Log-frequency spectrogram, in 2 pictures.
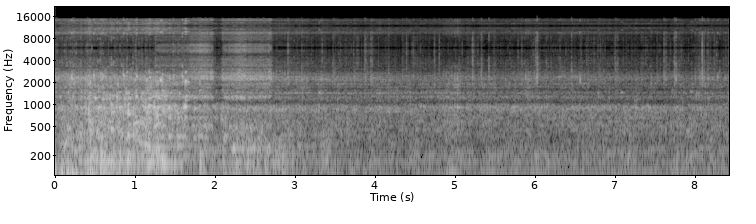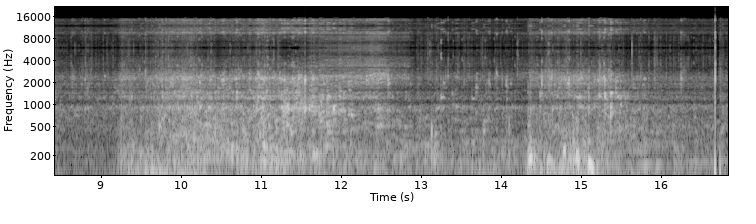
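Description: Scuba diver's exhaled bubbles gurgling out of the regulator, heard underwater: a long burst at the start, another from about nine seconds in, and a few shorter gurgles near the end, with quieter stretches between breaths.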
